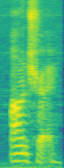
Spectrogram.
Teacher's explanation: The final vowel is drawn out into 2 separate vowel sounds in English. A long A sound and an E.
